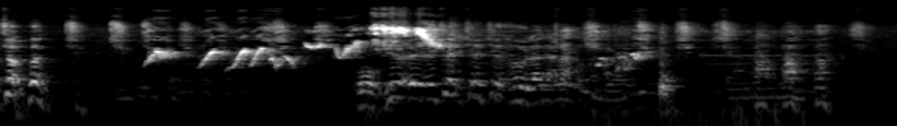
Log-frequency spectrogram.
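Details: Trained captive white-rumped shama, described as rare, giving a run of quick rising whistles that climbs into a loud, harsh high flourish. Low human voices murmur behind the song.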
